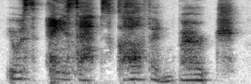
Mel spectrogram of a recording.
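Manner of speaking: hushed, urgent whisper; shuddering whisper. Acted. Doctor wakes his patient, whispering in horror. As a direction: breathe it out in horror. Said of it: "a succession of shuddering whispers".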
